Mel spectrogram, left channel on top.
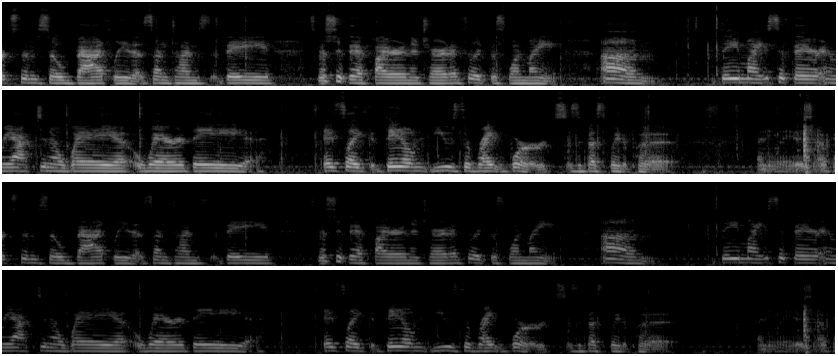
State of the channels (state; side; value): quieter; right; 10.7 dB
